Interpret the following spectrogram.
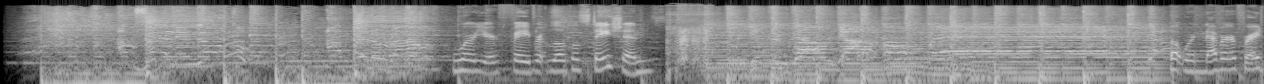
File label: Music Liner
